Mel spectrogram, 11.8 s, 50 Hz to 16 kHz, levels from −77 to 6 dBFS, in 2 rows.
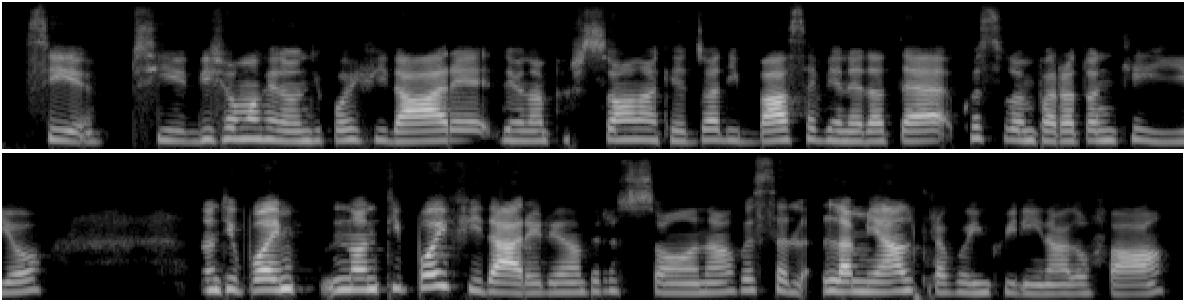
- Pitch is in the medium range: No, high, 215 Hz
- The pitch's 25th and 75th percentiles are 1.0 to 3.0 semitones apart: Yes, narrow, 2.4 semitones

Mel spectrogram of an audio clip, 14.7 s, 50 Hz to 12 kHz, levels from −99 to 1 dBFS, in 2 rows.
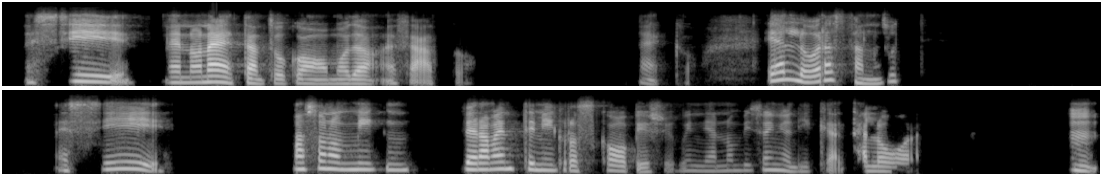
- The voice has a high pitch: Yes, high, 215 Hz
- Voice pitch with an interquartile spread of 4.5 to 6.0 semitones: Yes, average, 5.3 semitones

